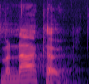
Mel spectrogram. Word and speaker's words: Monaco: And I said, how do you pronounce he said, it's Monaco. It's an English, that's, and I said, well, why do people say Monaco?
